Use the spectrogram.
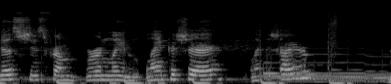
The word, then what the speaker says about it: Lancashire: Lancasher Lancashire, right? They say Lancshire. Lancashire. No, just Lancshire. Langshshire. That's the way they pronounce it over there.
